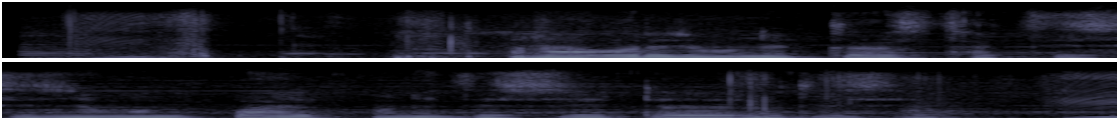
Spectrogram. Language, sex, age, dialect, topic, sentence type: Bengali, male, 18-24, Western, agriculture, statement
